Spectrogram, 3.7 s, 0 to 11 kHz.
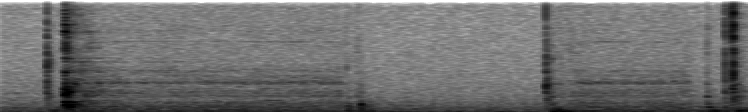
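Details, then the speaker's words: Turbo Honda Civic drag car with a stock-internal B18C1 engine, electric fuel pump hardwired to the battery through an inline fuse: touching the negative battery cable gives a sharp click, then a faint steady whir of about a second, twice; normal priming. "this is an inline fuse uh hardwired to my battery and it goes straight to the fuel pump so if I just take this negative battery cable over here and I stick it to this uh negative terminal you'll hear the pump Prime"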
